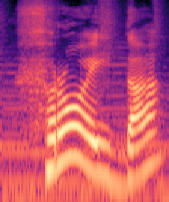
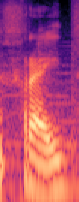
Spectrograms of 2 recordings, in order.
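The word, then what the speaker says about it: Freud: як Ой фройлайн нойбауер нарешті фройда ми будемо писати і вимовляти так як він справді мав на прізвище фройд а ніякий не Фрейд однак у давніших запозиченнях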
